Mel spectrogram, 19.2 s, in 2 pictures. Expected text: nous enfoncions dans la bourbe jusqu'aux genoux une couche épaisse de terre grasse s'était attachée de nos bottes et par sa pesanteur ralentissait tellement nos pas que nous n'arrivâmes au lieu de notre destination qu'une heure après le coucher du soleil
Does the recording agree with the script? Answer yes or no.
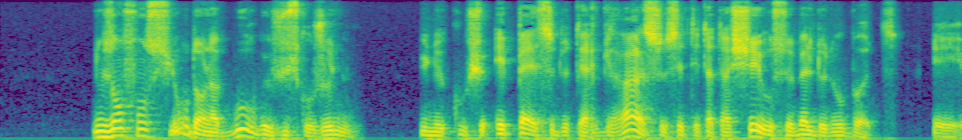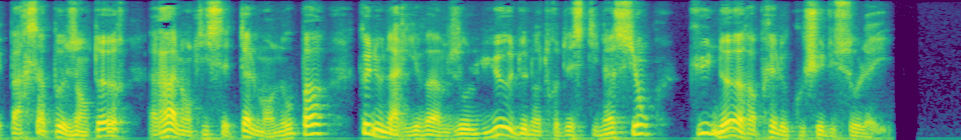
no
